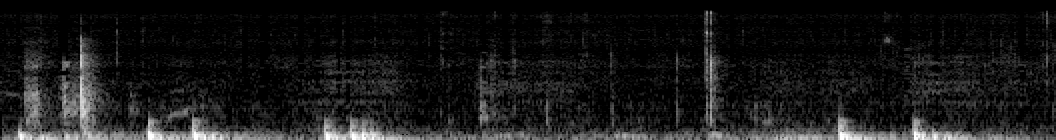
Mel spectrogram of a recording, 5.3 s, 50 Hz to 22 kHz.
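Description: Hands handling an ignition coil and small tools on a Ford 5.0L V8's plastic valve cover: a string of dull low knocks and light plastic clicks, with a quieter stretch in the middle and one sharper click about three and a half seconds in.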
